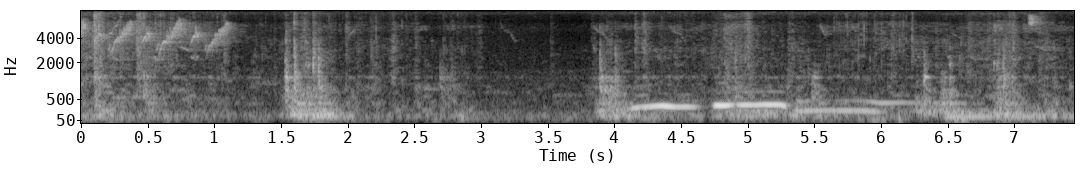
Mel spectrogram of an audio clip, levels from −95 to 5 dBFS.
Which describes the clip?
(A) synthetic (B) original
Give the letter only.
B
